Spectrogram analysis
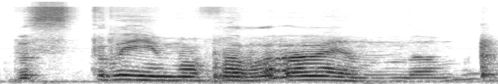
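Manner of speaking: stretched, exaggerated Finnish accent; mock Finnish accent. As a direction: imitate a Finnish accent, drawing out each word. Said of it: "The Finnish accent".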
